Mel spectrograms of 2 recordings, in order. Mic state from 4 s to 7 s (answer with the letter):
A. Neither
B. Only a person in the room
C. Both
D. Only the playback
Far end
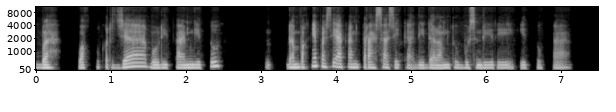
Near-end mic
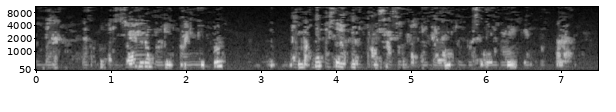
D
